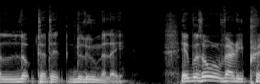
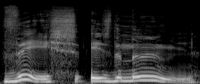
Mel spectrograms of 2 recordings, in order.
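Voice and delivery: haughty teacher; much slower than usual. Acted. Diamanda lectures the coven.

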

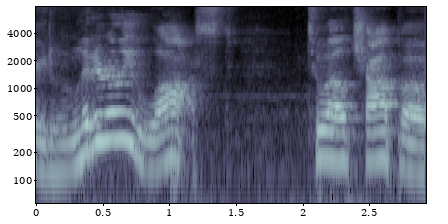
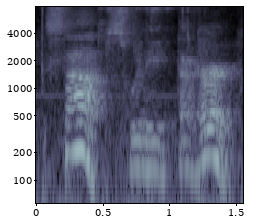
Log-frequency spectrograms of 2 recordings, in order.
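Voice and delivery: tender; 4 semitones lower, 10 dB quieter, slower than usual. Real, not acted. Softly telling a pet to stop.

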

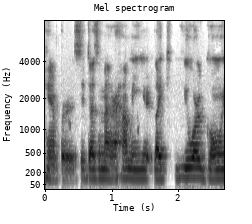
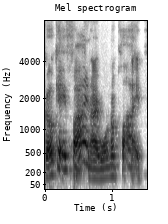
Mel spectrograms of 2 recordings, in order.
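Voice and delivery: higher, louder, mock-offended "fine then"; mock huffy reply; 8 semitones higher, 3 dB louder than usual. Retelling a friend's put-down, higher mock-huffy reply. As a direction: toss it off like a sulky retort, playfully. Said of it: "And I'm like".

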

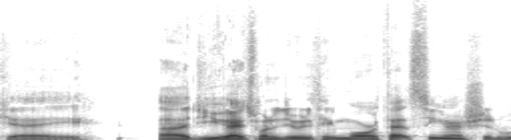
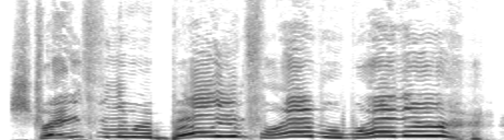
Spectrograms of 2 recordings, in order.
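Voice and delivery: put-on high zealous child voice, louder; piping kid cheer, much higher; little kid; 8 dB louder than usual. Little kid cheering the stranger, high zealous child voice.

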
